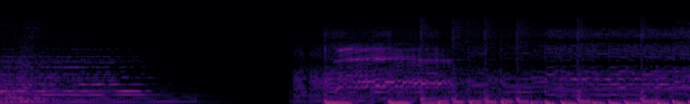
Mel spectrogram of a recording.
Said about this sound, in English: Come on. Come on, goat. Doesn't want to go.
